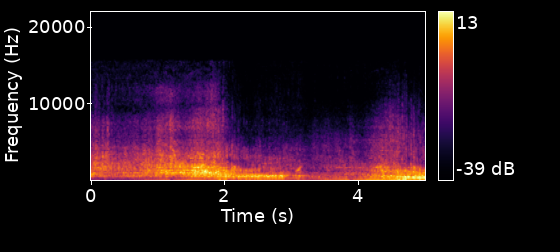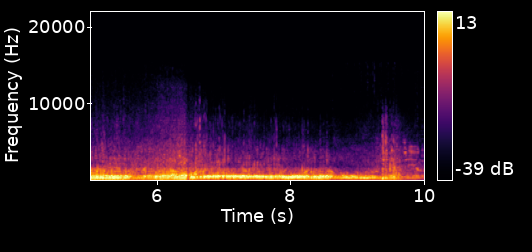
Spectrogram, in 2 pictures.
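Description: Mitsubishi Lancer Evo X's turbocharged 2.0-litre four-cylinder engine revving hard under full acceleration, its pitch climbing and dropping back with each gear change as the car passes and pulls away uphill. It fades near the end.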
